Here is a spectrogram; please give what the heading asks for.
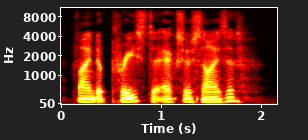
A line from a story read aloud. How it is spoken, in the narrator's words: Jackson snorted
